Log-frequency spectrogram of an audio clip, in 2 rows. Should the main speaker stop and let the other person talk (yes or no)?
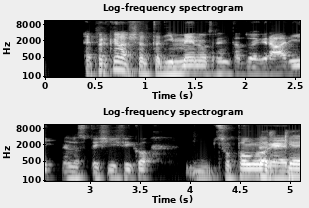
no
